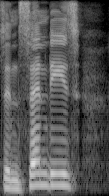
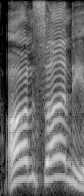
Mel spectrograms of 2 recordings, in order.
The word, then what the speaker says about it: Incendies: And in case you're wondering, yes, as of 5 minutes ago, I did think it was pronounced Incendies. Go figure, Onsandi is how it's pronounced.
